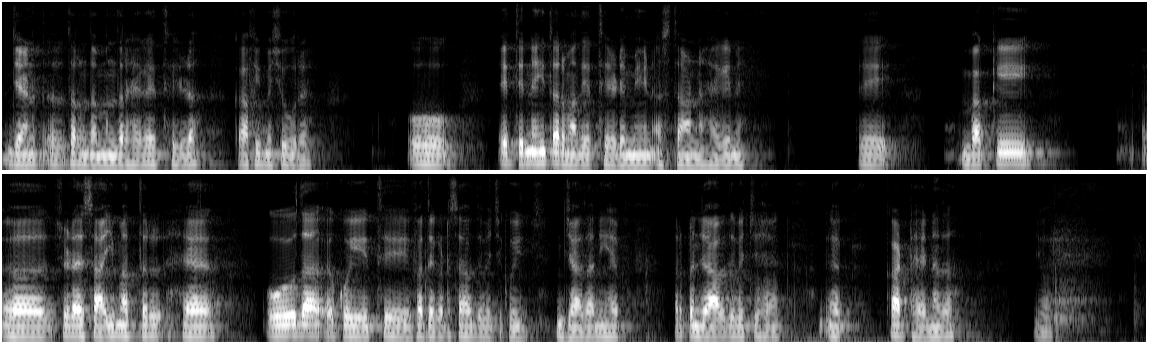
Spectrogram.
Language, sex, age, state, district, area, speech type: Punjabi, male, 45-60, Punjab, Fatehgarh Sahib, urban, spontaneous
